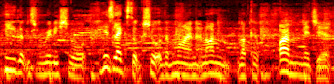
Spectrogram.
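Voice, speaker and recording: A woman's voice: fairly low pitch, fairly quick. Sarcastic woman mocking TV. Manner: sarcastic, blunt and sweary. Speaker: solo podcast host. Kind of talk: casual running commentary over a TV show. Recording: music and TV audio playing behind.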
